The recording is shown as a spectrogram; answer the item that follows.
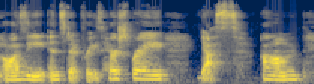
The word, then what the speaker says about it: Aussie: has seen the light I say Aussie usually but I've been told I'm saying it wrong it's really aussy instant freeze hairspray yes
